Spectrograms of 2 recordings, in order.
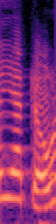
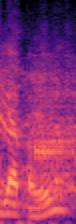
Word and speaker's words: gia trưởng: Bạn ơi, bạn có gia trưởng lắm không? Mình không gia trưởng không? Gia trưởng chứ không phải gia tưởng.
